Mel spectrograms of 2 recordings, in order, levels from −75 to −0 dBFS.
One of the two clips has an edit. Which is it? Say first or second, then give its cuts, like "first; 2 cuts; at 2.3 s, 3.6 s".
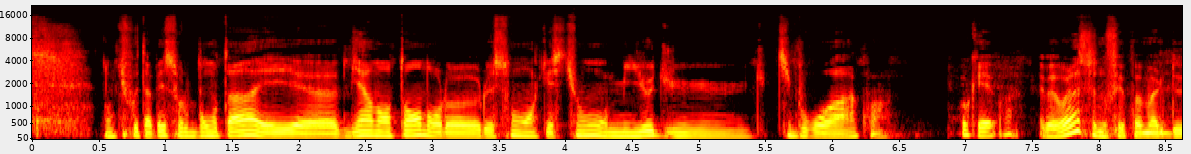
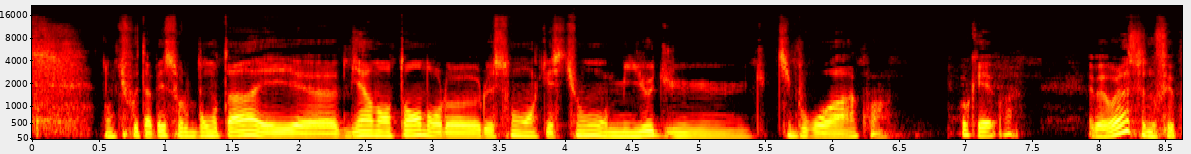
first; 1 cut; at 7.5 s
